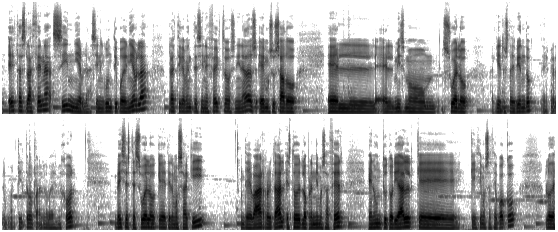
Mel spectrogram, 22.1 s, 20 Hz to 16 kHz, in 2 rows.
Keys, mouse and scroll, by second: 6.8 space, 11.6 KP_0, 12.2 middle click, 13.7-14.5 shift+scroll up 6, 14.5 shift+middle click, 15.0 middle click, 16.0 middle click, 16.5 shift+middle click, 17.4 middle click, 18.9 middle click.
